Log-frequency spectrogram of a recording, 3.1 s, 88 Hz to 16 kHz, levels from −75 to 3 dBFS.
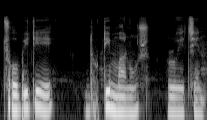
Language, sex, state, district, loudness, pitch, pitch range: Bengali, male, West Bengal, Alipurduar, -17 LUFS, 130 Hz, 120-140 Hz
